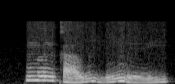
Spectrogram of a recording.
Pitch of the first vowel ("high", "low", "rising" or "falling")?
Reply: high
